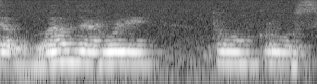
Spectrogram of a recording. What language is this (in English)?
Russian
